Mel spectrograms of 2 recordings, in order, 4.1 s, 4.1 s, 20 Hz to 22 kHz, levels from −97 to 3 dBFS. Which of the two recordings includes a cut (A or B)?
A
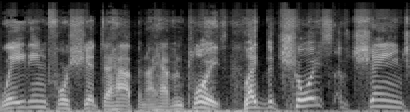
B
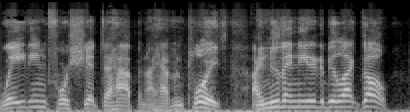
A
